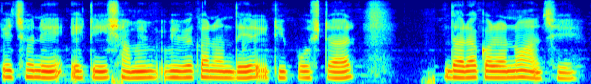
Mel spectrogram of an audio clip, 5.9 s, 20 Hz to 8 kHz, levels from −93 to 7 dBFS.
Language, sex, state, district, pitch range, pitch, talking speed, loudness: Bengali, female, West Bengal, Cooch Behar, 175-185 Hz, 180 Hz, 100 wpm, -16 LUFS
